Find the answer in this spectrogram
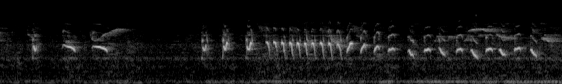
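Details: Cingcoang singing as a lure for other birds: a few loud slurred whistles, then a rapid rattling series of short notes flowing into repeated falling whistled phrases.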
